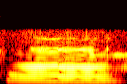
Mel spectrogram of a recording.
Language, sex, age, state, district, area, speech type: Maithili, female, 18-30, Bihar, Begusarai, rural, conversation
